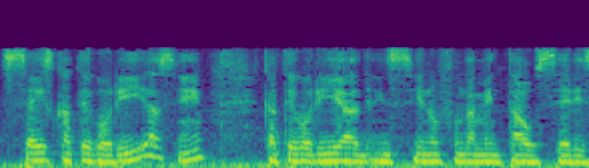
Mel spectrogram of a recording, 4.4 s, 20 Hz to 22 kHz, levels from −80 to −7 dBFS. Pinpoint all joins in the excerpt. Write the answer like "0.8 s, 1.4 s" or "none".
2.7 s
